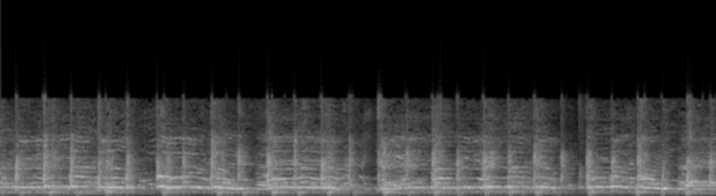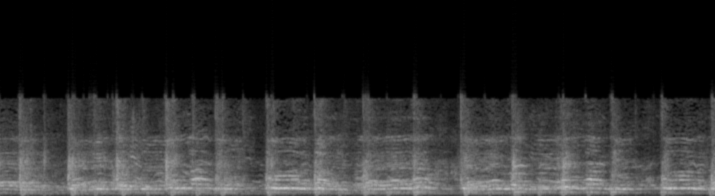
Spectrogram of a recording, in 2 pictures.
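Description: A group of people singing a lively song together over a quick, steady beat of sharp strokes.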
